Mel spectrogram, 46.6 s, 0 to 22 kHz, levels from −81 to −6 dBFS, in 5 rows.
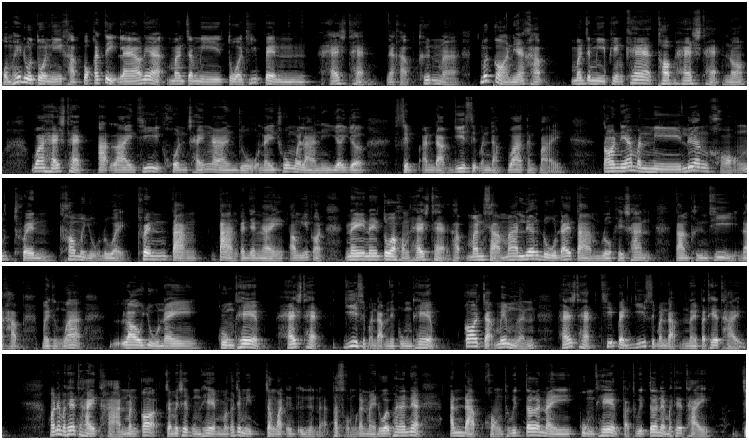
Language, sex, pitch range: Thai, male, 105-140 Hz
